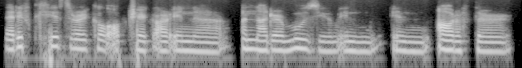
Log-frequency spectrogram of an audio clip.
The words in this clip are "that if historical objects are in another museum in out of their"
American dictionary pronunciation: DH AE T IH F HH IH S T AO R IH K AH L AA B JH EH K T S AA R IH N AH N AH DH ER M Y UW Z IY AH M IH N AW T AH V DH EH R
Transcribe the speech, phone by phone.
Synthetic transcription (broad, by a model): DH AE T IH F HH IH S T AO R IH K AH L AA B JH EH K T AA R IH N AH N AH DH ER M Y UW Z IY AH M IH N AW T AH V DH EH R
